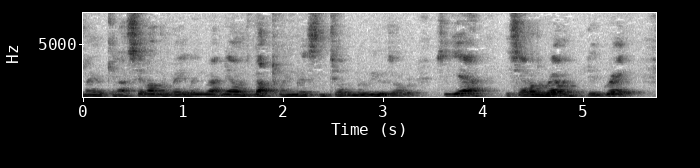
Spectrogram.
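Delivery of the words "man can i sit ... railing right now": hushed half-whisper under the breath. Retelling what a child said during the movie: imitating someone half-whispering. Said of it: "he whispers".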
